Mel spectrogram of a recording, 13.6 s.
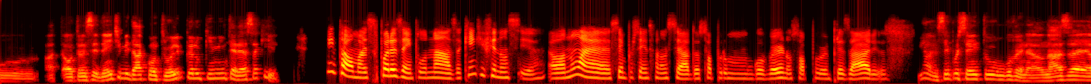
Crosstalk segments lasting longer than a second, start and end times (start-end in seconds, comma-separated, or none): none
